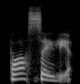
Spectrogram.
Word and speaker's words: Pharsalia: He's regarded as quite extraordinary for his epic Pharsalia. Yep, that's how you pronounce that.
